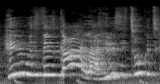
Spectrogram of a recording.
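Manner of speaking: high-pitched, incredulous questioning; mock-bewildered, voice shooting high; incredulous inner voice. Inner reaction to a stranger approaching.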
